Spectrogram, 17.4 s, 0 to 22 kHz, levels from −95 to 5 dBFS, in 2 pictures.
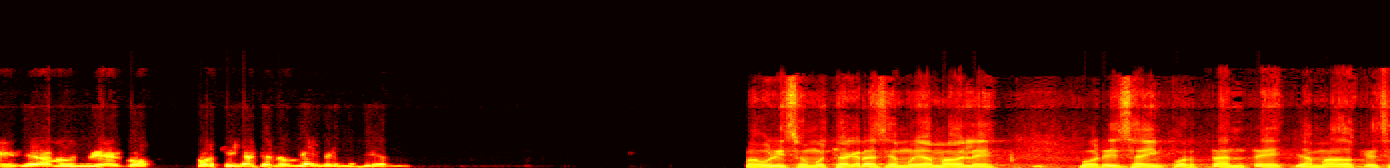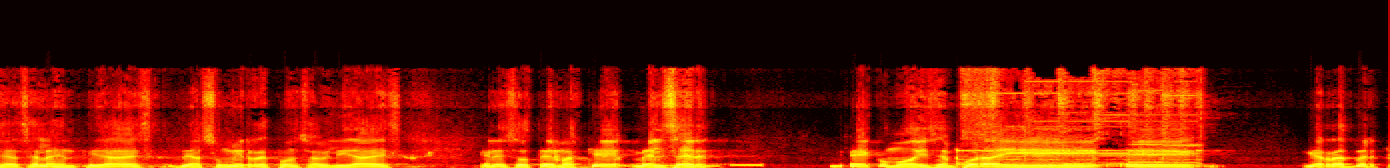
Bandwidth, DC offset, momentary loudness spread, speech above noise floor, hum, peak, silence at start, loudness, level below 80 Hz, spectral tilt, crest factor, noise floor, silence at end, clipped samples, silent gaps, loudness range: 14 kHz; under 0.1%; 8 LU; 75 dB; none; -2 dBFS; 0 s; -15 LUFS; -48 dBFS; -5.5 dB/octave; 14 dB; -89 dBFS; 0.1 s; under 0.1%; none; 3 LU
